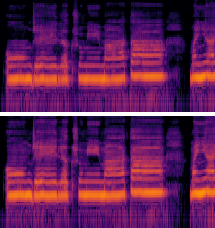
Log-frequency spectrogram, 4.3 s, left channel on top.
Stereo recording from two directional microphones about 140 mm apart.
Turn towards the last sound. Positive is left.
turn(degrees=-20)  # may be behind; listen again after turning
